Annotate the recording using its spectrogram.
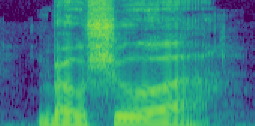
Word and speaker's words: brochure: Tiếp sau đây chúng ta học thêm 9 từ mà trong đó CH phát âm là SH. Brochure, brochure, B-R-O-C-H-U-R-E, brochure là cuốn sách mỏng. Cash, cash, cash, C-A-C-H-E là kho vũ khí hay là nơi cất giấu.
